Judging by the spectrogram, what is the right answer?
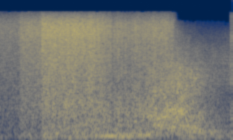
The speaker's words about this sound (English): The TV picture fills with static.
